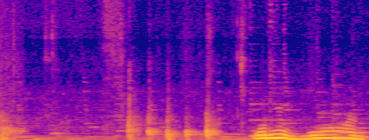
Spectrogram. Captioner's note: knocking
